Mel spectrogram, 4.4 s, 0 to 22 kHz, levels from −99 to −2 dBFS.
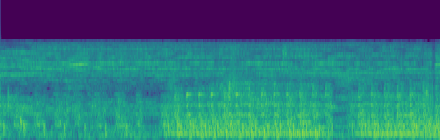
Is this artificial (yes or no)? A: no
